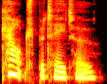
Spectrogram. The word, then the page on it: couch potato: British English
